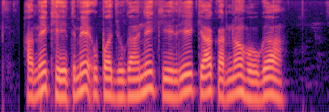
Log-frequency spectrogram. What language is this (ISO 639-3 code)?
hin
